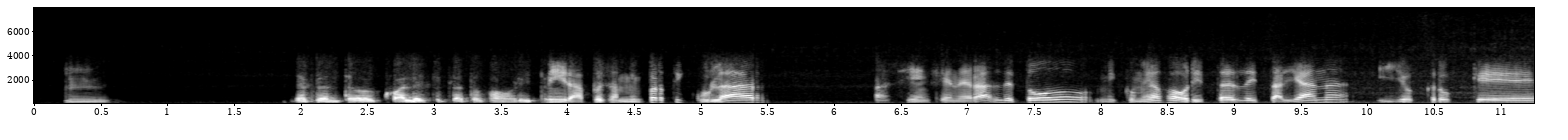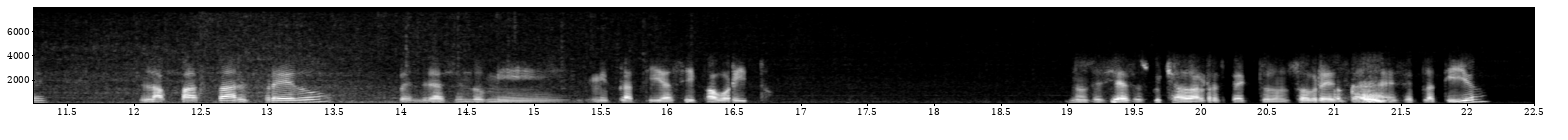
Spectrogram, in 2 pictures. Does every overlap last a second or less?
Yes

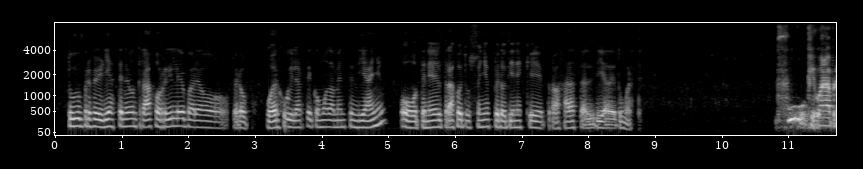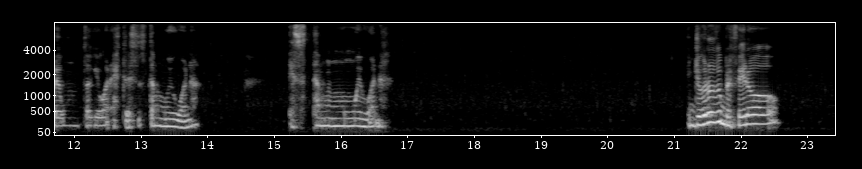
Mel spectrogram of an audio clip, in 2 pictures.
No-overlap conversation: Yes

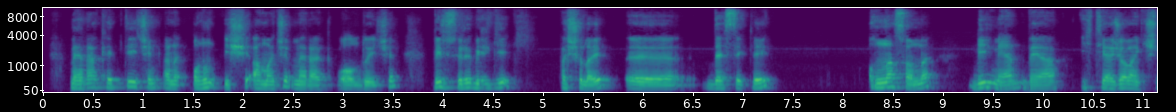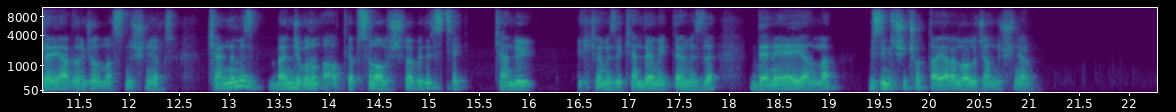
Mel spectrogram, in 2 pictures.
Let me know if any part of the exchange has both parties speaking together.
No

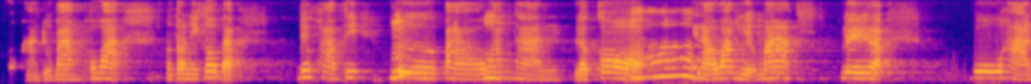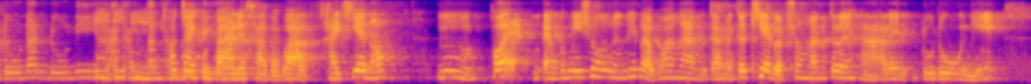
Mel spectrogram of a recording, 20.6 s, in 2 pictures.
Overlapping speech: Yes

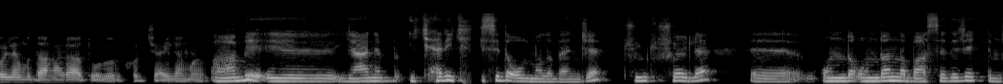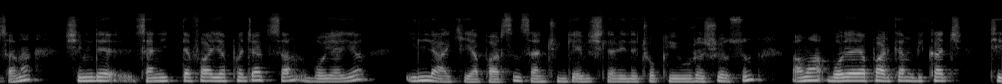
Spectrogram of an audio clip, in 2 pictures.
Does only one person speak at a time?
Yes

